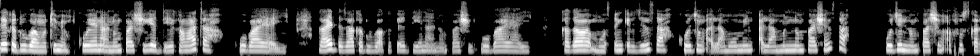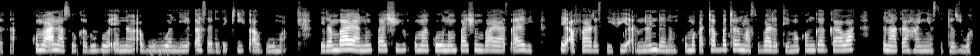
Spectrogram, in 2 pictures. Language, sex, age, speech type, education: Hausa, female, 15-29, spontaneous, secondary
